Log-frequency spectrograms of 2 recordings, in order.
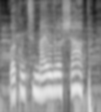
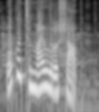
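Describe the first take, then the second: First: It is said in a put-on character voice. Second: It is said in a plain voice.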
